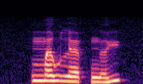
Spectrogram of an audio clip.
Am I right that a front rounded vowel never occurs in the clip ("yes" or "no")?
no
